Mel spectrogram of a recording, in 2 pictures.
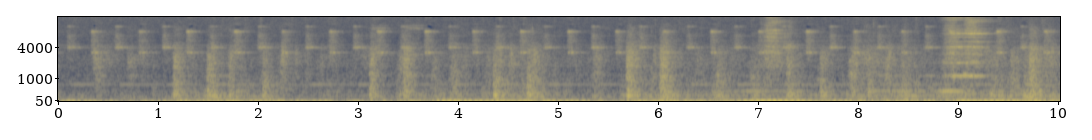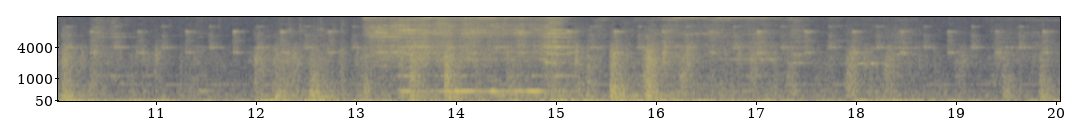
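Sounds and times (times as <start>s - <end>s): train low rumble: 0.0s - 20.0s
thin wheel squeal: 8.6s - 9.4s, 13.0s - 18.6s.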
